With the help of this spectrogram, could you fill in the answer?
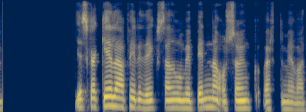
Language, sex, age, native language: Icelandic, female, 60-69, Icelandic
